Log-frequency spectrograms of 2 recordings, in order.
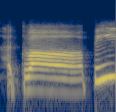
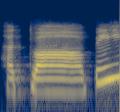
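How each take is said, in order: No difference in how they are said.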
